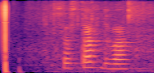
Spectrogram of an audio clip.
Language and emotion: Russian, neutral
